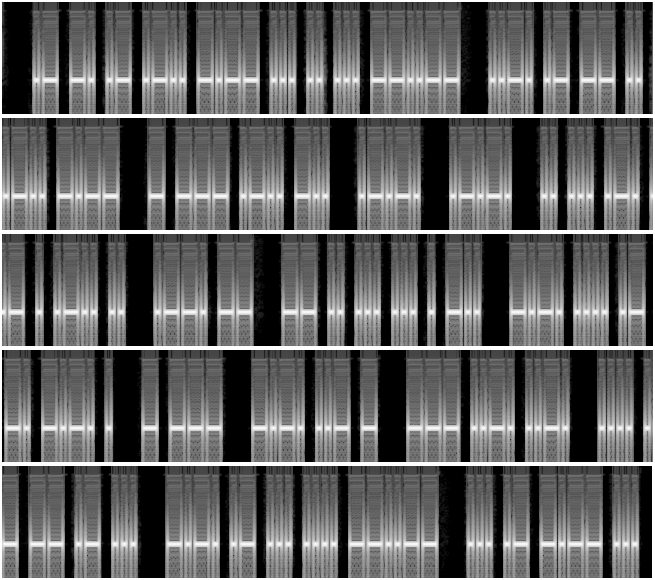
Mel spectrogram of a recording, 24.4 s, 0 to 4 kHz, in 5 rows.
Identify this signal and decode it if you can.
Morse code, heard as a keyed tone, about 36 wpm, 550 Hz. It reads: ANALYSIS, FAMILY TOLD <AR> <AR> ISRAELI PM MISSED CHANCE TO CUT OFF HAMAS CASH, SAYS
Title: News Headlines at 35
